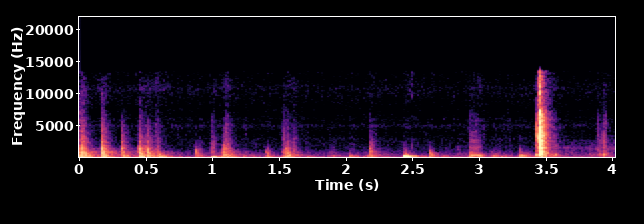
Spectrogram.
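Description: Faint clicks and taps of small hand tools being handled at a workbench, with one sharp click about three and a half seconds in.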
